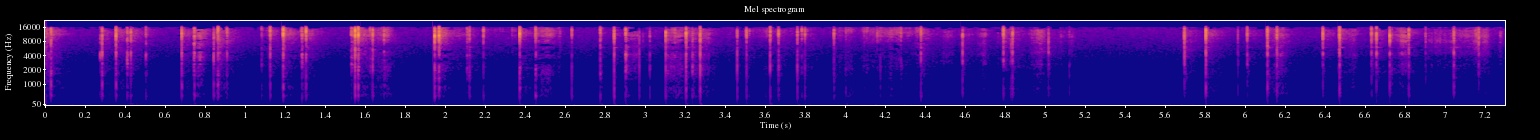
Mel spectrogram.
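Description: A single small, hollow, white celluloid/plastic ping pong ball, held between both hands over a dark fabric surface where other identical balls lie untouched, is tapped and scratched all over with long red-painted nails. Many quick, dry, bright clicks and scratchy ticks come in an irregular stream with no ring. There is a short quiet pause around the five-second mark before the tapping resumes.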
